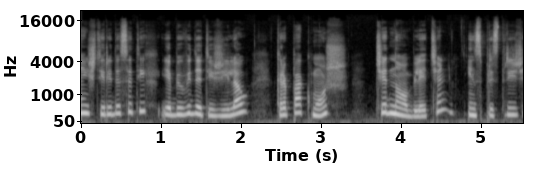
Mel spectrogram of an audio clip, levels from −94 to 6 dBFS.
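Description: No technical fault can be heard anywhere in the speech, which stays steady and intact throughout.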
